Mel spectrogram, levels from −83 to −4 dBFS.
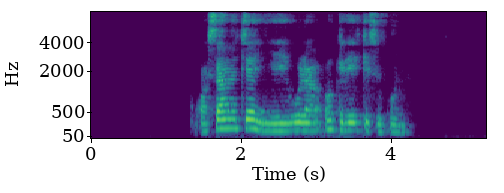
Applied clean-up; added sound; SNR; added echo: neural mask model DeepFilterNet 3.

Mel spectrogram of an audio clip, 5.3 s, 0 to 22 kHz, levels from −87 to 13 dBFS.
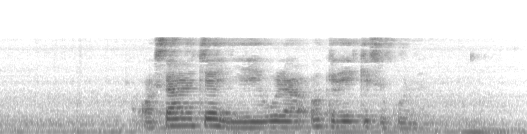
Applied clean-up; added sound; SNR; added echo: none; Idling; 15 dB; reverberation time 0.6 s.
